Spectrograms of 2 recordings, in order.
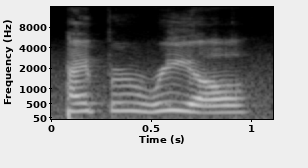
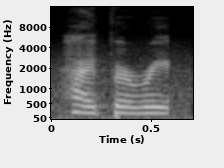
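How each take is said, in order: First: It is said in an excited Valley Girl voice. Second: It is said plainly, without excitement.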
